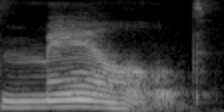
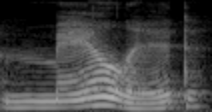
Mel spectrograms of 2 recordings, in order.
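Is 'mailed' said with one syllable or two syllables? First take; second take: one syllable; two syllables. First: The ending adds no syllable, one syllable. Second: The ending is an extra syllable, two syllables. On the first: The speaker calls it right. "it's just mailed, because mail ends in an L" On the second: The speaker calls it wrong. "It's not mailed"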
